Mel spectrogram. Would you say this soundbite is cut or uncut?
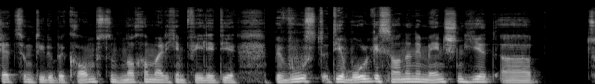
uncut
